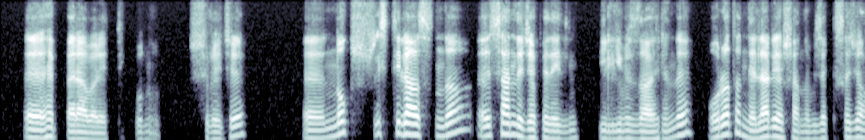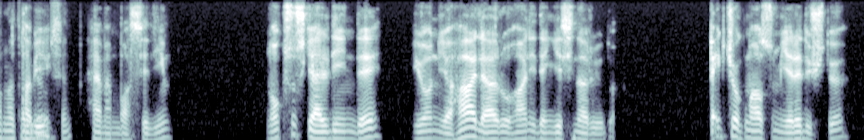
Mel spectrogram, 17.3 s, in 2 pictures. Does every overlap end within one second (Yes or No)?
Yes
